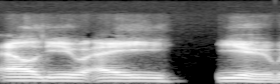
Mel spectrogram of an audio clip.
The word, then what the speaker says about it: luau: party but i'm not exactly sure how you pronounce the word l-u-a-u but i'm sure joanne can tell us over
